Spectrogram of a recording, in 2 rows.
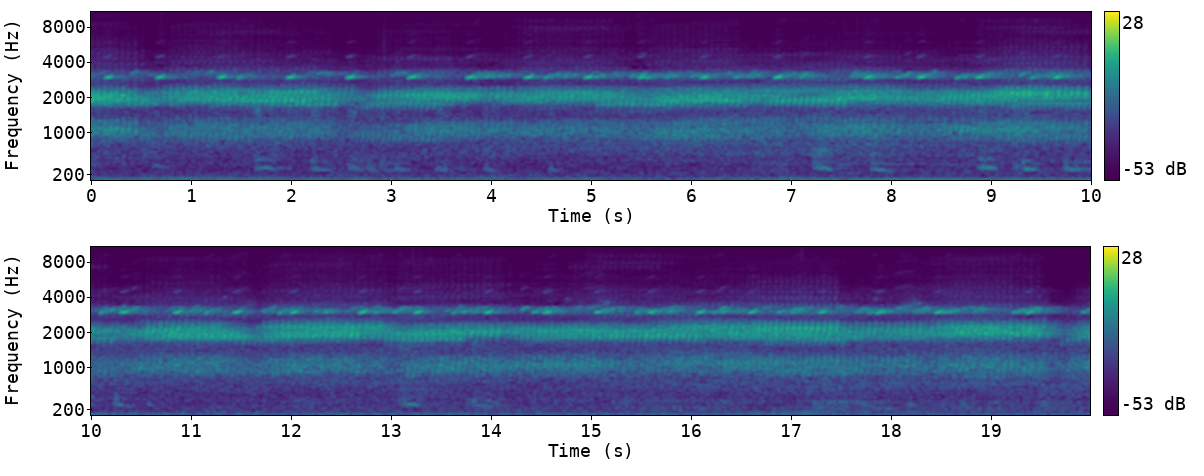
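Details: Twenty seconds of a May 6, 2023 tree frog chorus at the wetlands in Firestone Park, Columbiana, Ohio, via Zoom H2n: an unceasing mass of bright overlapping trills, with scattered short lower calls in the background.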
